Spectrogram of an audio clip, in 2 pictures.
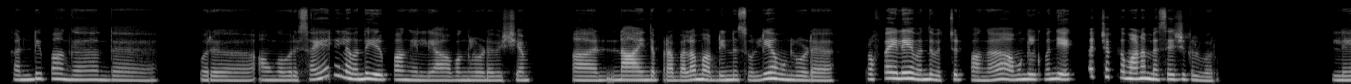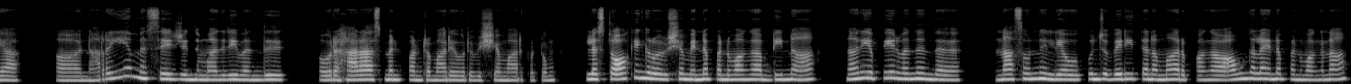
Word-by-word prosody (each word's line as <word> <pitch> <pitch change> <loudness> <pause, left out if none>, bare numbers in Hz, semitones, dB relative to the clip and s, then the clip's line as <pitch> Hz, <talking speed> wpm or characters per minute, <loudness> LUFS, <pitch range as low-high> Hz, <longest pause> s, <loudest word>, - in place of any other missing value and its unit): கண்டிப்பாங்க. 240 +1 -1 0.2
அந்த 205 0 -5 0.9
ஒரு 195 -1 -4 0.4
அவுங்க 200 0 -4
ஒரு 195 - -4
செயலில 305 - -1
வந்து 245 +2 +4
இருப்பாங்க 220 -2 -1
இல்லயா! 190 0 -4
அவுங்களோட 190 0 -4
விஷயம் 195 +1 -5 0.5
ஆ - - +1 0.4
நான் 205 0 +4
இந்த 200 0 0
பிரபலம் 190 +4 +1
அப்டின்னு 205 +1 0
சொல்லி 195 +6 -1
அவுங்களோட 205 -6 0 0.5
புரொஃபைலே 270 +3 +4
வந்து 230 0 +3
வச்சிருப்பாங்க. 200 -2 -5 0.2
அவுங்களுக்கு 235 +1 +1
வந்து 250 -1 +4
எக்கச்சக்கமான 295 +1 0
மெசேஜ்கள் 230 -3 -2
வரும். 175 - -10 1.1
இல்லையா? 200 0 -1 0.5
அ - - -3 0.3
நிறைய 260 - -2 0.2
மெசேஜ் 255 -4 +2
இந்த 220 0 +2
மாதிரி 215 +1 0
வந்து 210 +1 0 0.5
ஒரு 205 +1 0
ஹராஸ்மென்ட் 220 +1 +2
பண்ற 205 -1 -2
மாரி 200 0 -2
ஒரு 195 - -8
விஷயமா 190 0 -2
இருக்கட்டும், 185 0 -9 0.3
இல்ல 245 0 +5
ஸ்டாக்கி 250 +4 +4
என்கிற 285 -2 +5
ஒரு 240 - +2
விஷயம் 245 -1 +3
என்ன 235 +2 +4
பண்ணுவாங்க 225 0 +2
அப்படின்னா 225 +1 +1 0.5
நிறைய 280 +4 +3
பேர் 290 -1 +2
வந்து 255 +1 +4
அந்த 230 -2 +2 0.6
நான் 235 +1 +2
சொன்னேன் 255 +1 +4
இல்லையா 230 -1 +2 0.2
கொஞ்சம் 240 -1 +2
வெறித்தனமா 240 -2 +1
இருப்பாங்க. 215 -1 -5 0.2
அவுங்கலாம் 260 +1 +3
என்ன 250 0 +2
பண்ணுவாங்கன்னா, 220 0 -2
225 Hz, 135 wpm, -23 LUFS, 205-245 Hz, 1.1 s, இல்ல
